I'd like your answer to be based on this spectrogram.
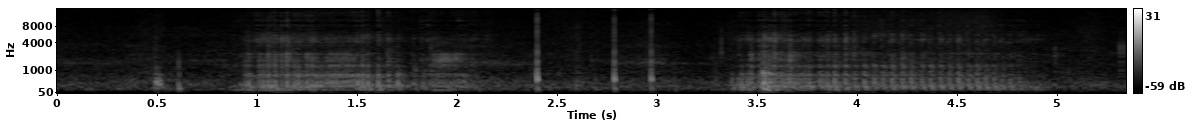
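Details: Someone snoring in Tallinn: two long, buzzing, rattly breaths with a few sharp clicks between them; snoring.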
